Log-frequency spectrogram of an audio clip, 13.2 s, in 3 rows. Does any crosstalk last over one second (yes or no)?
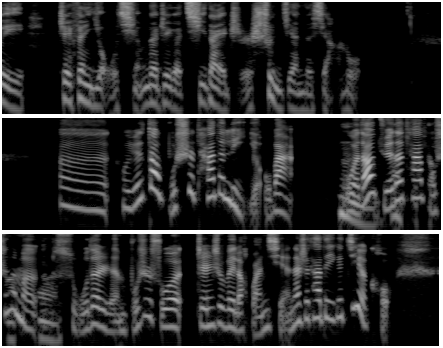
yes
